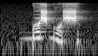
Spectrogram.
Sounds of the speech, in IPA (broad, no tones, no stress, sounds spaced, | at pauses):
ɡ͡b ɤ ʃ ɡʷ ɤ ʃ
